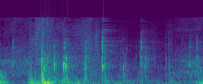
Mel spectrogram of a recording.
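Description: A run of irregular knocks and thuds, strongest about half a second in, from a boxer stepping in and jabbing to the body of a training dummy.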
